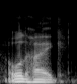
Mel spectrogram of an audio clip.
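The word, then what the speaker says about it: Ole Higue: Yeah, bro, it's spelled O-L-E space H-I-G-U-E. Old Haig.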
